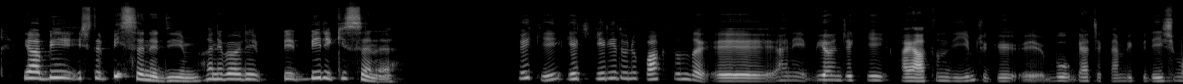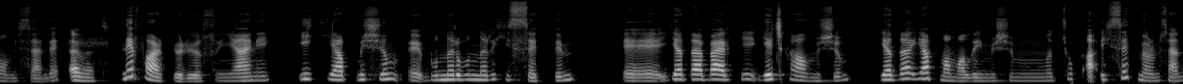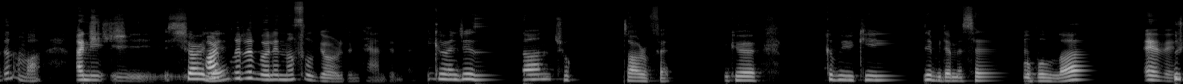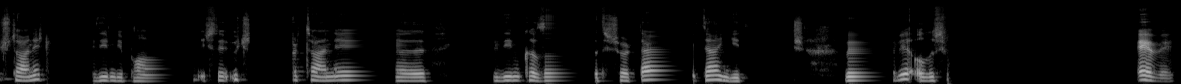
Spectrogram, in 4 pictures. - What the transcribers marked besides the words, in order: other background noise; tapping; distorted speech; unintelligible speech; unintelligible speech; unintelligible speech; unintelligible speech; unintelligible speech
- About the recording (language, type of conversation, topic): Turkish, podcast, Minimalist olmak seni zihinsel olarak rahatlatıyor mu?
